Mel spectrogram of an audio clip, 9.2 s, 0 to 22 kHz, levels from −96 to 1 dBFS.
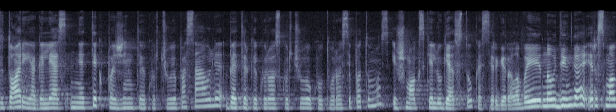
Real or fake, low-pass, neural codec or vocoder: real; 14.4 kHz; none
